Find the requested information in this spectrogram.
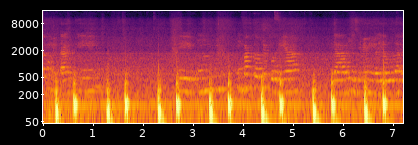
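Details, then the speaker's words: Regular heartbeat about 58/min with a soft, muffled first heart sound; faint background hum; diminished first heart sound. "si las válvulas han vuelto a una posición de cierre y por lo tanto se encuentran parcialmente tensas en el momento de la contracción ventricular, el ruido generado está considerablemente disminuido y apagado."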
